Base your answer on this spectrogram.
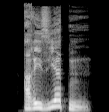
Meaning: inflection of arisieren: 1. first/third-person plural preterite 2. first/third-person plural subjunctive II
- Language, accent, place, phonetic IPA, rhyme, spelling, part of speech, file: German, Germany, Berlin, [aʁiˈziːɐ̯tn̩], -iːɐ̯tn̩, arisierten, adjective / verb, De-arisierten.ogg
